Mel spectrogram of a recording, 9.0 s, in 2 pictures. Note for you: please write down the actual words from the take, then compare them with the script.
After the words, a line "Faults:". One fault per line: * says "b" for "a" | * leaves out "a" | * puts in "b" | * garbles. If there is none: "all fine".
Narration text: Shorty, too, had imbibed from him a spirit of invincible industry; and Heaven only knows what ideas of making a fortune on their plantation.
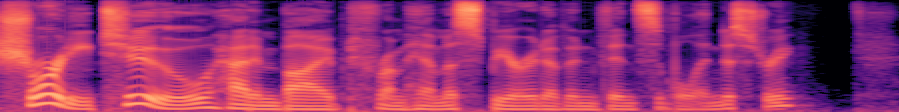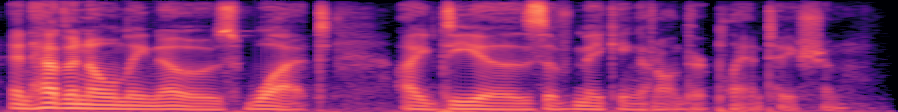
Shorty, too, had imbibed from him a spirit of invincible industry; and Heaven only knows what ideas of making a on their plantation.
Faults:
* leaves out "fortune"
